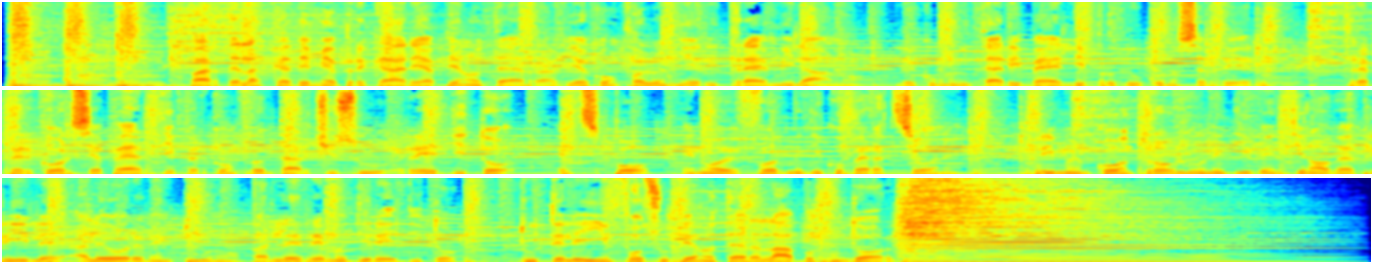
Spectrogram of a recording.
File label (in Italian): spot; accademia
